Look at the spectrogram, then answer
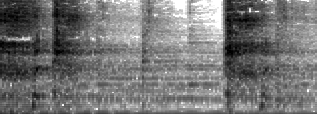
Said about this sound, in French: Ce qui se dégage, c'est que la toux de la personne qui a la COVID n'est pas la même que celle d'une personne qui ne l'a pas.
